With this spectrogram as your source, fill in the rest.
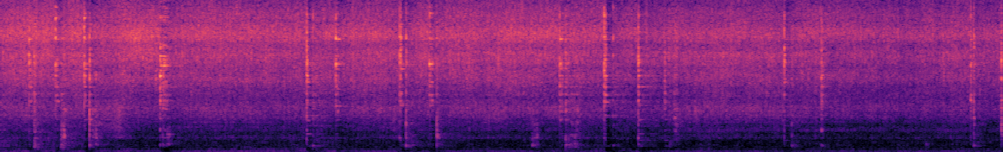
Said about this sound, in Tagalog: Haluin para masarap.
